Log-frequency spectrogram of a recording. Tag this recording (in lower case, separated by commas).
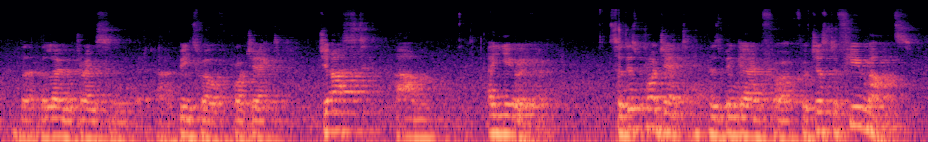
speech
